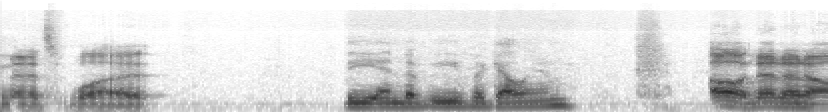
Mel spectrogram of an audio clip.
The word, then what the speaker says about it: Evangelion: i'm kidding i'm like what's up evangeline if that's how you pronounce it what is that it's it's pronounced evangelion no it's from that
